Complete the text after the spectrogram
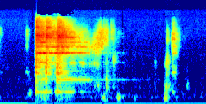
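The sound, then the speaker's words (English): A bright bell rings once, its shimmering tone fading over about a second, followed by silence and then a couple of brief, faint sounds. “There's a bell.”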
